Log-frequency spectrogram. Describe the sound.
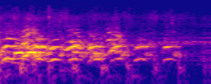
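Sled dogs bark and yip in harness as the team sets off along a broken trail through snowy forest, a steady run of high, yelping barks with no pauses.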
